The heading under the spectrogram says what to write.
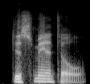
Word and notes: dismantle: American English

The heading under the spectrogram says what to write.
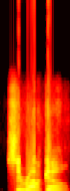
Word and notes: scirocco: American English

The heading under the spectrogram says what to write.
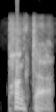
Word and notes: puncta: American English

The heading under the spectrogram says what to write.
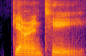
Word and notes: guarantee: American English

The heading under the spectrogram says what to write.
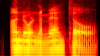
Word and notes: unornamental: American English

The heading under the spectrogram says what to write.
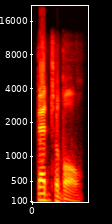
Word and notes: bedtable: American English

